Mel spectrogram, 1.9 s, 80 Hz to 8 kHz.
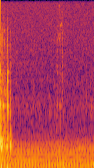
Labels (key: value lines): label: anthrophony, boat engine
recorder: SoundTrap 300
